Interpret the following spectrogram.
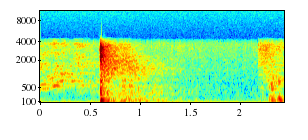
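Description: A single sharp thud of a football being hit, a little over half a second in, with a brief echo after it, over faint voices.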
